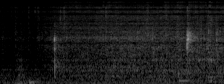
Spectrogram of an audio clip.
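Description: A glug of white wine hits a hot pan to deglaze it while a vegan celeriac au gratin is being made, giving a quiet, steady sizzling hiss with a couple of small pops.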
